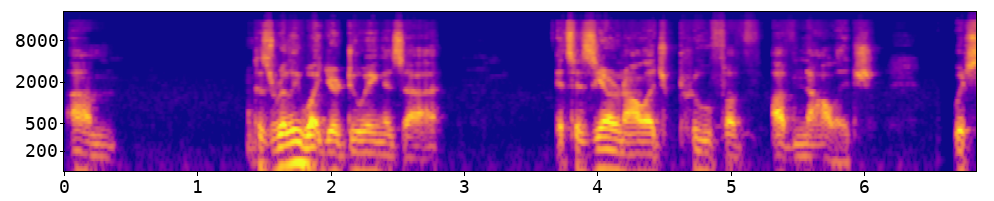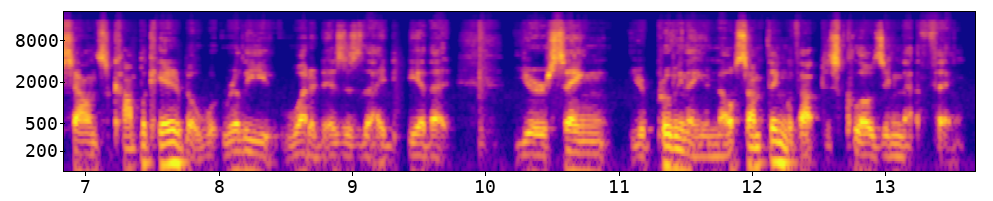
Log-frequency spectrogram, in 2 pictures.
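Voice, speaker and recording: A man presenting his company's standards work and answering questions, speaking haltingly with many fillers and restarts. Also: deep voice, darkish tone, slightly rough. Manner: halting, many ums and restarts, coughs between phrases. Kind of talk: technical presentation and Q&A.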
